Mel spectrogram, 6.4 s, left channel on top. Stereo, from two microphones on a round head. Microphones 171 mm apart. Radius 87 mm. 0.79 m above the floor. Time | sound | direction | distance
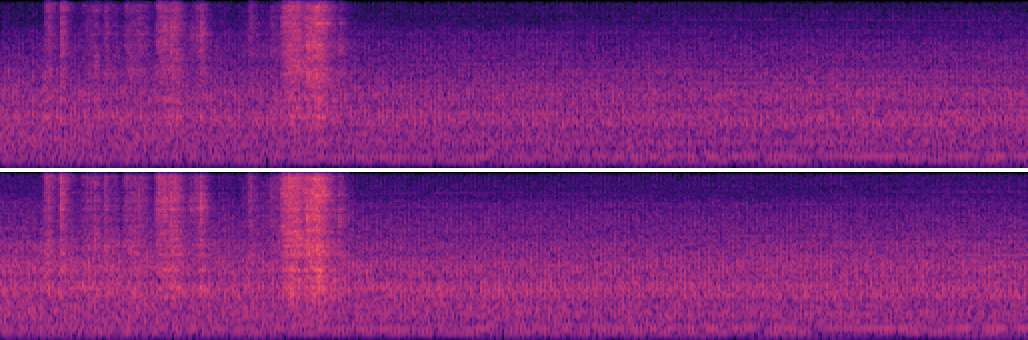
0.3 | cutlery clinking | 20° right (ahead or behind) | 0.8 m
